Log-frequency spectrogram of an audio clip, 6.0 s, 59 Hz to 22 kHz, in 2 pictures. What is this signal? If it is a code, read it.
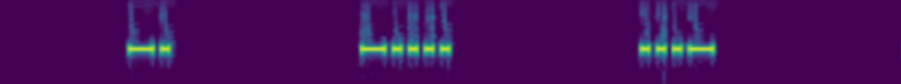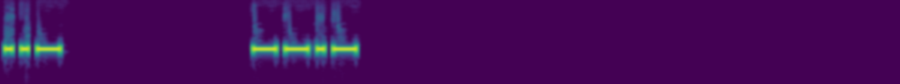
Morse code, heard as a keyed tone, about 42 wpm, spaced as for 12 wpm, 690 Hz. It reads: N6VUQ
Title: USA Call Signs - 5 Characters - 8x Character Spacing - 45wpm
